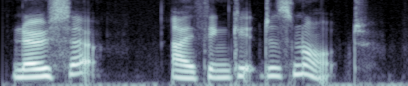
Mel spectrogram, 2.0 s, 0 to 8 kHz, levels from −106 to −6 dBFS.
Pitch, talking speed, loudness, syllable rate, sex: 235 Hz, 205 wpm, -20 LUFS, 5.0 syllables/s, female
